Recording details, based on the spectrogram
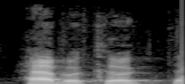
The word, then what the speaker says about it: Habakkuk: Some of you like Habakkuk. That's the way I learned it way back in Sunday school days. But now I use Habakkuk because that's closer to the Hebrew pronunciation.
